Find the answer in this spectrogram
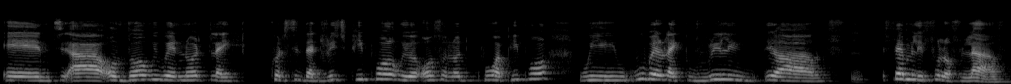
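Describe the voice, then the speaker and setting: A woman's voice: medium pitch, measured pace. A middle-aged woman with a Zimbabwean accent, a guest telling her story in a casual interview over a remote call, full of fillers and restarts. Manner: chatty, with many fillers and restarts.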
